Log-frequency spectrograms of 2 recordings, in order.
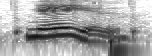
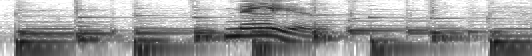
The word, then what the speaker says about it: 내일: Naeil. Naeil. This is pronounced the two-syllable word. The first syllable is ne, the second syllable is il.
